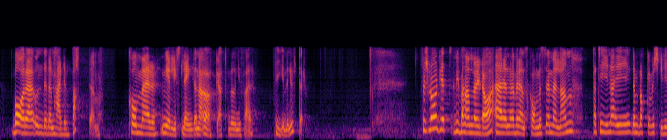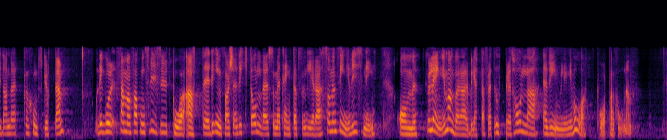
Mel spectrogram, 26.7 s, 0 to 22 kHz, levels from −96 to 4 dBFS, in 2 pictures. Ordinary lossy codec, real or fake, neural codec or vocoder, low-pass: none; fake; codec, 16 kHz, 2 kbps, X-Codec, HuBERT features, trained on general audio; 5.4 kHz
